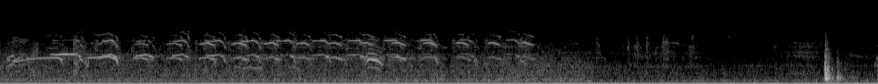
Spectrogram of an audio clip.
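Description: Gulls calling in a rapid series of arched cries, about three a second, over a steady background hiss. The cries fade out a little past halfway.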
